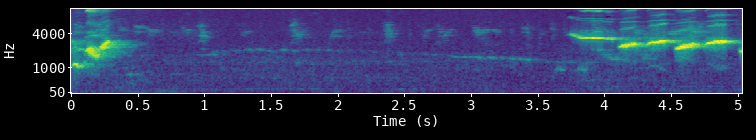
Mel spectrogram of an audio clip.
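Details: Murai batu (white-rumped shama) singing in full fighter style as a prompt for other songbirds. A brief rising whistled note opens, then a near-silent stretch, then loud looping whistled notes at the end.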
